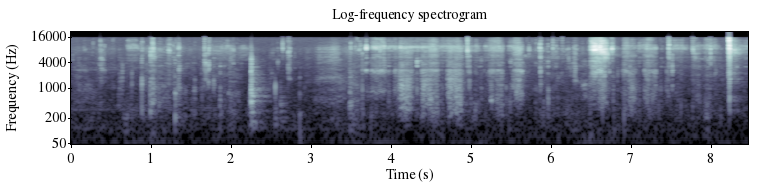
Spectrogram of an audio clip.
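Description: A person eating goat trotters (paya) in curry by hand: biting and chewing the soft meat off the bone, with a run of short crunching clicks, the loudest about two seconds and about six and a half seconds in.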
